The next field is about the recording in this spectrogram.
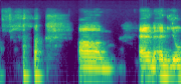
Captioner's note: laughing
